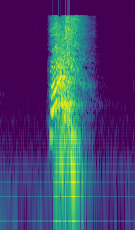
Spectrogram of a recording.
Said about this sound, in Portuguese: Tá porra, vou espirrar, hein?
